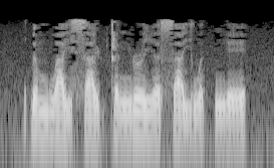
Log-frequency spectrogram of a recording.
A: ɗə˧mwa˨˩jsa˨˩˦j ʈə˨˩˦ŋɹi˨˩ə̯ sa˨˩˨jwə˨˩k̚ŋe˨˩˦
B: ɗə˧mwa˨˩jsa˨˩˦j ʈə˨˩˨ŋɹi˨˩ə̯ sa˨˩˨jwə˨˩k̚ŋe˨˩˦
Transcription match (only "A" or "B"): A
